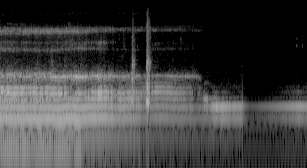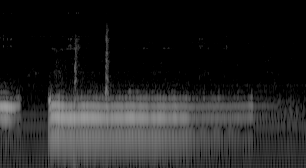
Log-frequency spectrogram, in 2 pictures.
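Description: An elderly man sings, holding long, steady notes.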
